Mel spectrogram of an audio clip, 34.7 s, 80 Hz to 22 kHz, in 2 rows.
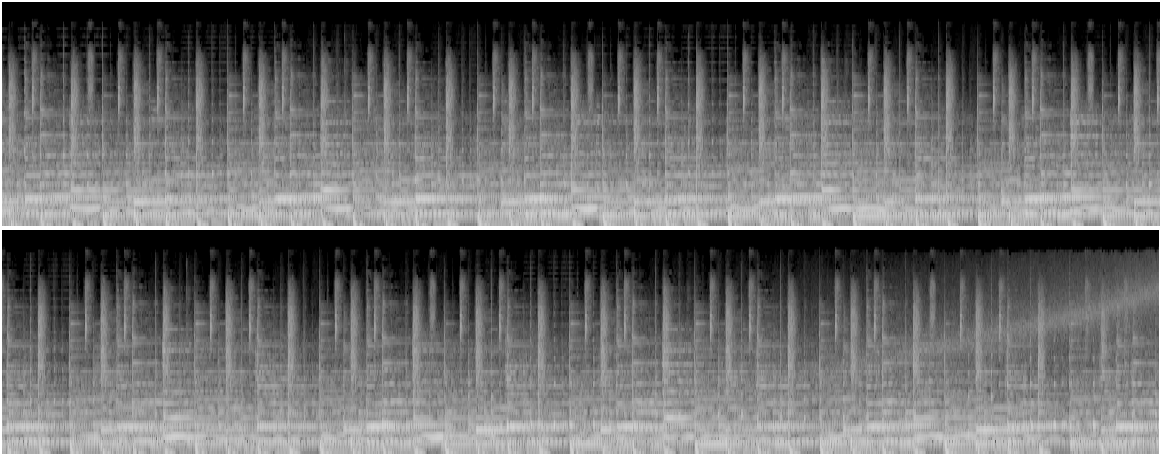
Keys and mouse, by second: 9.1-12.0 drag, 13.7 click, 33.0-33.7 alt+drag, 34.4-34.7 alt+drag.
